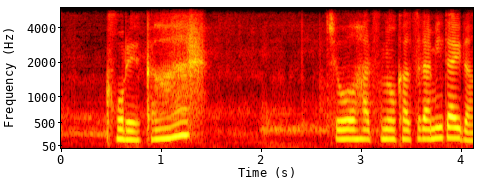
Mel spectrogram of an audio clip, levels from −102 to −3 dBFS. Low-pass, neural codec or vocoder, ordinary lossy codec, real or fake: 5.4 kHz; codec, 16 kHz, 0.8 kbps, ZipCodec; Opus, 32 kbps; fake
